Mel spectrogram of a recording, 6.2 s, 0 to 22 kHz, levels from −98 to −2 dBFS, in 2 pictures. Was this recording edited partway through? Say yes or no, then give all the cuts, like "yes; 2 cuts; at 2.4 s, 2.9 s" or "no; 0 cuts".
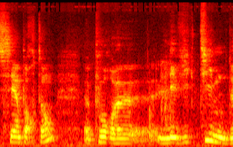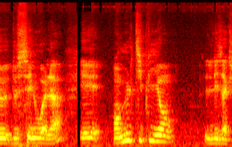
yes; 1 cut; at 4.1 s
